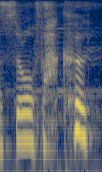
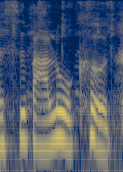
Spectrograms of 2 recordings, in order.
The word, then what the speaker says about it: 斯洛伐克: 呃，你超过三十一岁，就只剩下加拿大、斯洛伐克和匈牙利可以选择。那那时候我们都知道，斯洛伐克真的是一个很陌生的国家，我甚至都还会念错它的名字，念成斯伐洛克，然后也不知道它确切的位置。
